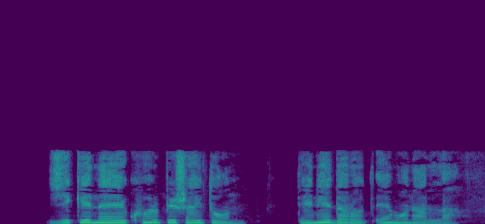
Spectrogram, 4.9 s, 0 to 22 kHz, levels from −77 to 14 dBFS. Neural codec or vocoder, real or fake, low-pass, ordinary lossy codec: none; real; 7.2 kHz; MP3, 48 kbps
